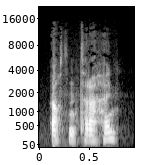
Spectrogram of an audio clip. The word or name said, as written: Allt an t-Srathain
